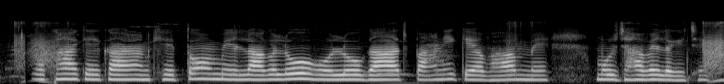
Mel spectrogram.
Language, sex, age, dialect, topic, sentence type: Maithili, female, 18-24, Angika, agriculture, statement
